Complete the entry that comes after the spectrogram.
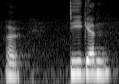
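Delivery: ordinary delivery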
